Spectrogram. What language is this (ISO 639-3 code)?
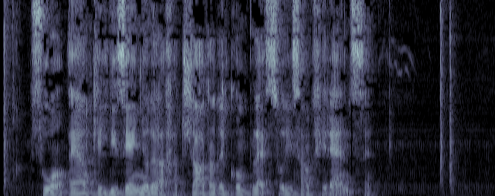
ita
